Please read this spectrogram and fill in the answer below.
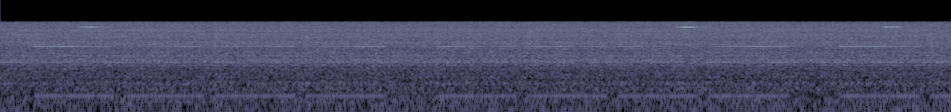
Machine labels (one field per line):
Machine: slide rail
